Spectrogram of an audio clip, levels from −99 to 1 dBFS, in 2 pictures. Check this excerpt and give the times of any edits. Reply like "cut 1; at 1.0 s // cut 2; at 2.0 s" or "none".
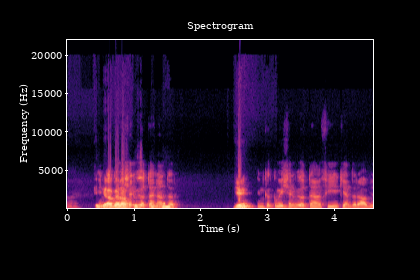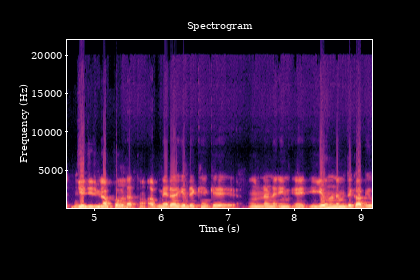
none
